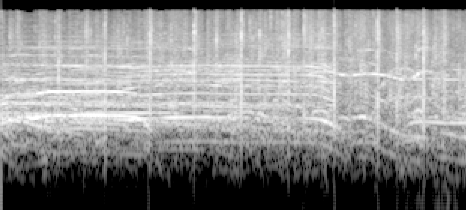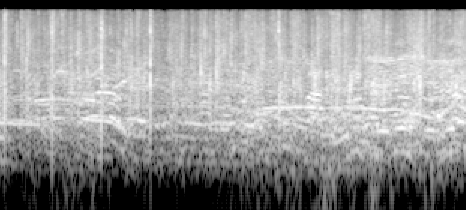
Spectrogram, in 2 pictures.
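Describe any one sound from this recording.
A man sings loudly through a microphone, heard in a live room.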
